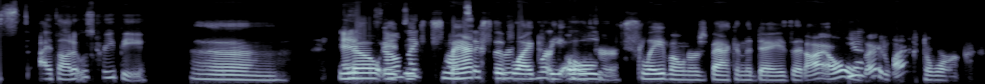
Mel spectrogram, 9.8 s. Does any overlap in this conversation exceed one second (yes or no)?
yes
